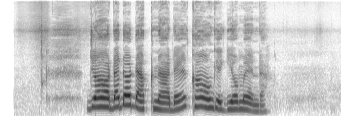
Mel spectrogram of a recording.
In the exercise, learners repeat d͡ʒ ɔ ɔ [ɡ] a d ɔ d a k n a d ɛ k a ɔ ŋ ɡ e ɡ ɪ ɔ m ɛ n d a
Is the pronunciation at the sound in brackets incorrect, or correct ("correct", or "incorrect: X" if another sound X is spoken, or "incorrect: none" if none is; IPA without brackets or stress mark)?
incorrect: d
